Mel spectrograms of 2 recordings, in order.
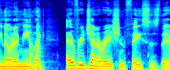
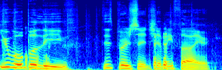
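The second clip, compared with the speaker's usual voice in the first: high, mocking critic voice; 5 semitones higher than usual. Imitating an online critic who will complain about this talk: imitating cancel culture people. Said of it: "That's my cancel culture impression".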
